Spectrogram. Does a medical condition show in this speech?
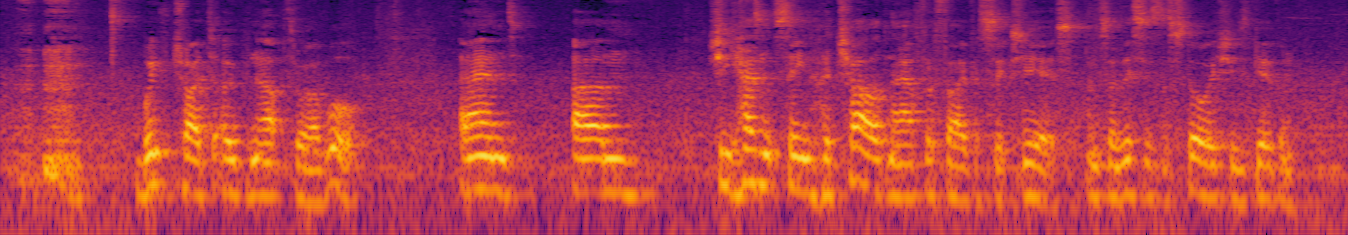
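No.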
